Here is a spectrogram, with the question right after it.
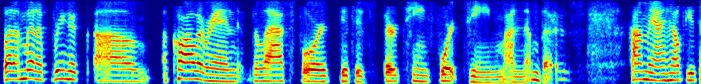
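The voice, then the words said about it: Hoarse, congested voice. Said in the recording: “I am congested ... I'm a little hoarse. I've been quite hoarse for a few days.”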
